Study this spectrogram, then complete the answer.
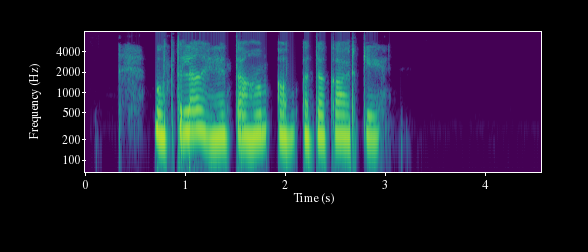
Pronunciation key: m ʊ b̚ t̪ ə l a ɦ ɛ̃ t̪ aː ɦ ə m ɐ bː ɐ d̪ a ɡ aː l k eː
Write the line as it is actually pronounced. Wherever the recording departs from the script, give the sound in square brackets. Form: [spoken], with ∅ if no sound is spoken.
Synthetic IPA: m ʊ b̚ t̪ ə l a ɦ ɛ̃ t̪ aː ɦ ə m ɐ [b] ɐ d̪ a [k] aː [ɾ] k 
